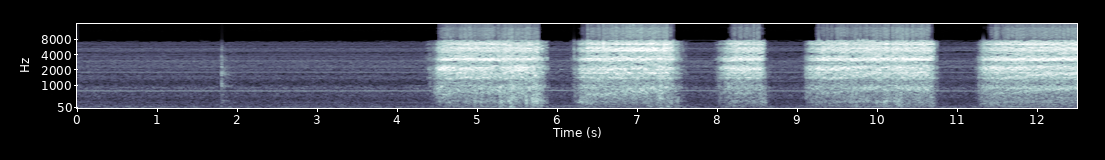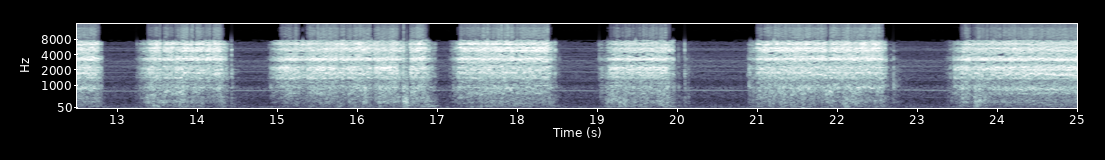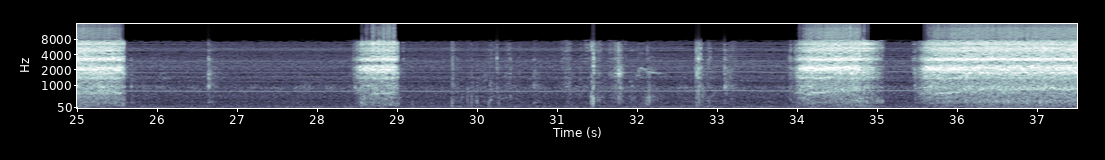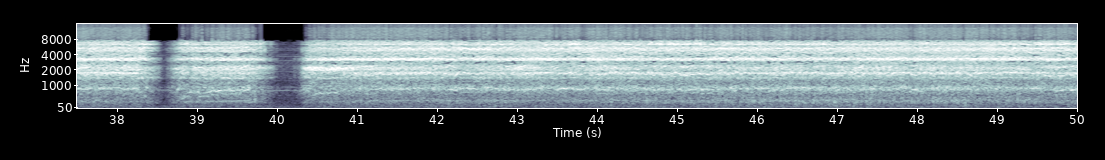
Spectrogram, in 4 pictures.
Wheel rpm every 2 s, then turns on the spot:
0, 0, 130, 120, 100, 130, 150, 130, 140, 100, 80, 110, 140, 0, 20, 0, 0, 80, 190, 120, 150, 220, 220, 230, 230.
none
